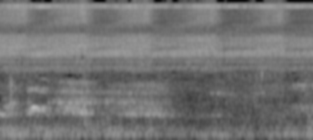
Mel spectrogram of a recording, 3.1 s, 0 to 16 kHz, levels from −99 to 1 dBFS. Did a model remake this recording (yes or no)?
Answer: no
